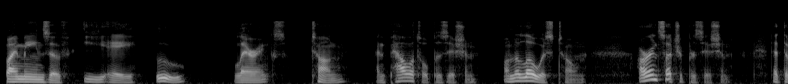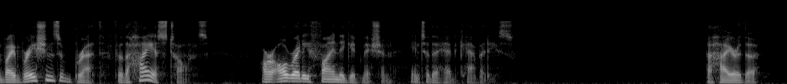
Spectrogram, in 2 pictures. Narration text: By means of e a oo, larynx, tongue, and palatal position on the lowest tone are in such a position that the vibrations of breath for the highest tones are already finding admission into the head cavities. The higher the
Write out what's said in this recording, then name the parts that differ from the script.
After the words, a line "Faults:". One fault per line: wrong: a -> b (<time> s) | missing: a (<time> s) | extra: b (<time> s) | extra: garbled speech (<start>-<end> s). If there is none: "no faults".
By means of e a oo, larynx, tongue, and palatal position on the lowest tone are in such a position that the vibrations of breath for the highest tones are already finding admission into the head cavities. The higher the
Faults:
no faults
